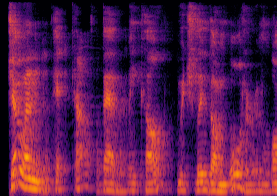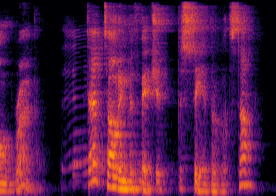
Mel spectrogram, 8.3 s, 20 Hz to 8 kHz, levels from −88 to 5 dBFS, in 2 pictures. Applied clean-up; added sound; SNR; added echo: neural mask model DeepFilterNet 3.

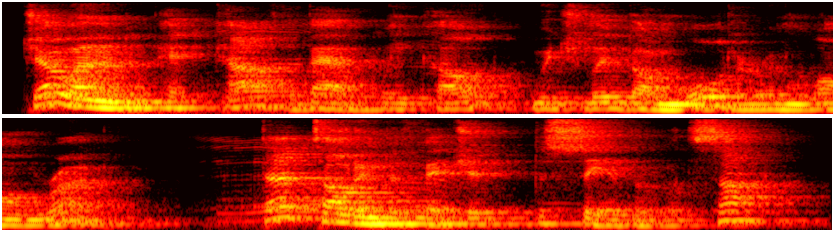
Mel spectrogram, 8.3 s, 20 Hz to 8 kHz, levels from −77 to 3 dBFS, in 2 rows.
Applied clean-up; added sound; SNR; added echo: neural separator model SepFormer DNS4.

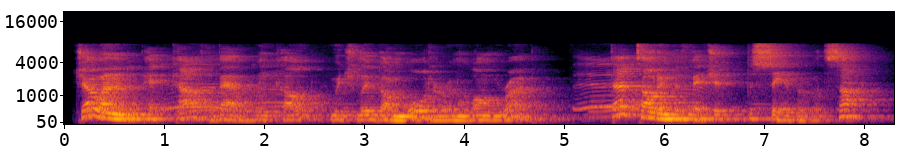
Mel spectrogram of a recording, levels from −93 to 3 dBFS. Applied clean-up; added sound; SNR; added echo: none; Crowd; 14 dB; reverberation time 1.1 s.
